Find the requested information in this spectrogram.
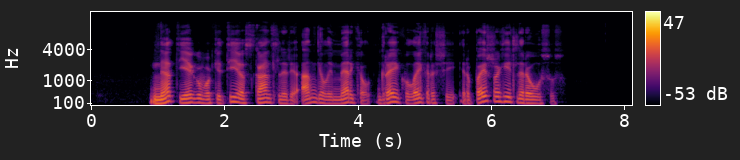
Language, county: Lithuanian, Vilnius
